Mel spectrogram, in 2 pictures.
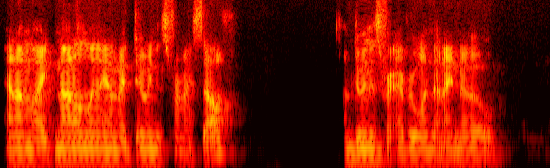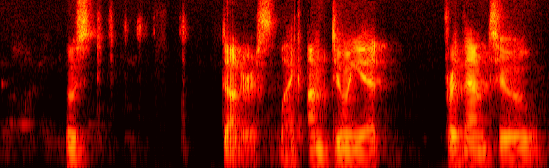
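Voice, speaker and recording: A man's voice: lowish voice, completely flat delivery, unhurried, vocal fry, pauses often, lo-fi sound. A young American man with a stutter talking candidly and informally as an interview guest, hesitating and repeating words. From Florida, United States. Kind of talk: candid personal interview talk.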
